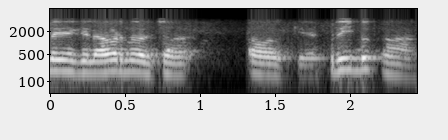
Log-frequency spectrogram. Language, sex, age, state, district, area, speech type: Malayalam, male, 18-30, Kerala, Kasaragod, rural, conversation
